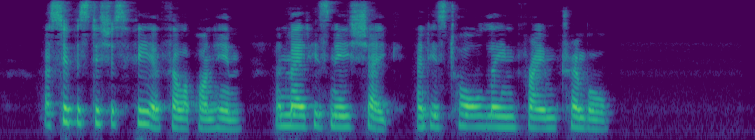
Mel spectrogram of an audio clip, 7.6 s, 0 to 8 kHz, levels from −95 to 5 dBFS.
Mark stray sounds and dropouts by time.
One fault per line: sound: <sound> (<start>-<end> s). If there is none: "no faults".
no faults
